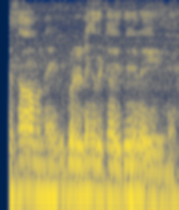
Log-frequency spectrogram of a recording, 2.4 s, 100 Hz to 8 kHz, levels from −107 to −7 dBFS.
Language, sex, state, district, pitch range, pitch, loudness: Hindi, male, Haryana, Jhajjar, 125-130 Hz, 130 Hz, -15 LUFS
